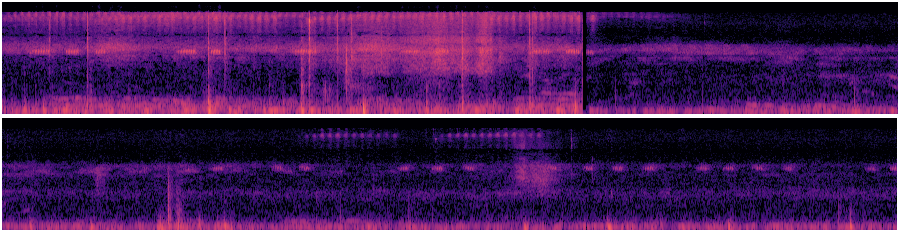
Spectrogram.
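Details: Night-time cricket chirps by a crackling campfire: a loud burst of fire and handling noise fills the first six seconds, then a steady run of short, high, evenly spaced chirps over soft popping wood.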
